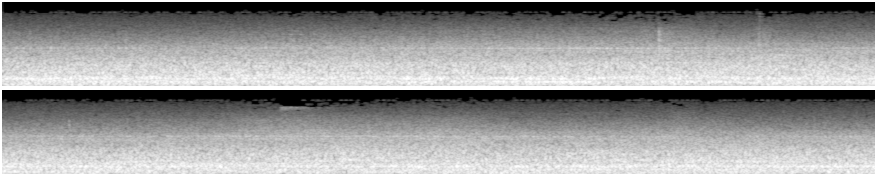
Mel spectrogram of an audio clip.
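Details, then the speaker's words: LED wash moving head stage light with zoom, powered on and completing its reset: steady, even whir of fan and motors with no knocks, clicks or grinding; fan audible but not noisy, unit sounds healthy. "Yeah, now it's finished on the reset and you can see this moving headlight is smooth."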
